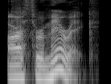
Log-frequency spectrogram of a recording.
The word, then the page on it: arthromeric: British English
